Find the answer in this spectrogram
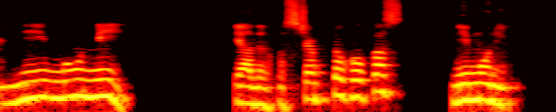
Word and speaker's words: pneumoniae: निमोनी, याद रखो, Streptococcus निमोनी। यार P silent, P silent, Streptococcus निमोनी, याद रखो, ये आगे चल के सिलेबस में।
